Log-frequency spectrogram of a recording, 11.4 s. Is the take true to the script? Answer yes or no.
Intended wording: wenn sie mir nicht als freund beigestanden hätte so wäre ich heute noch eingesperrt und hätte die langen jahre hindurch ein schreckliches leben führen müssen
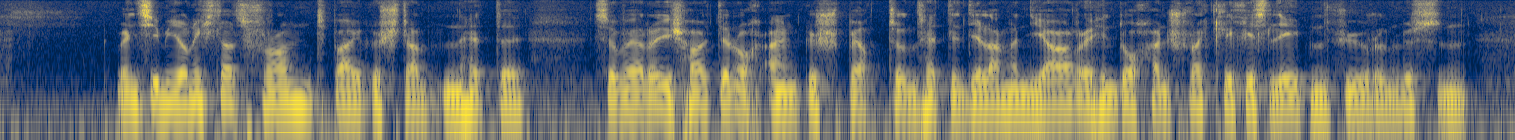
yes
